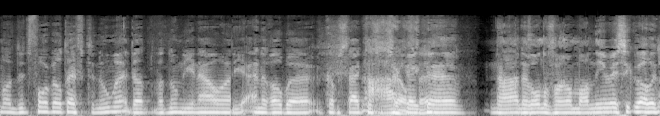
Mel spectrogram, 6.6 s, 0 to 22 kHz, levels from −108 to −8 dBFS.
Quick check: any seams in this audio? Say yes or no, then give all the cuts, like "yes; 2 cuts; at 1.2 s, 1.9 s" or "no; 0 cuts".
yes; 3 cuts; at 1.5 s, 2.3 s, 4.8 s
